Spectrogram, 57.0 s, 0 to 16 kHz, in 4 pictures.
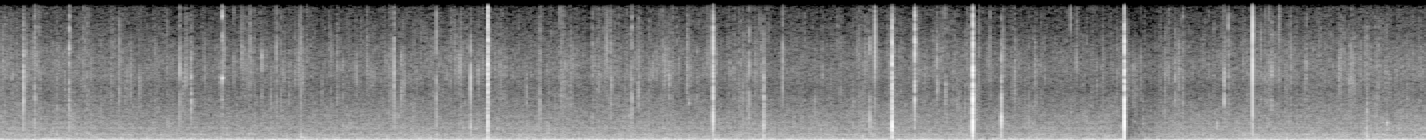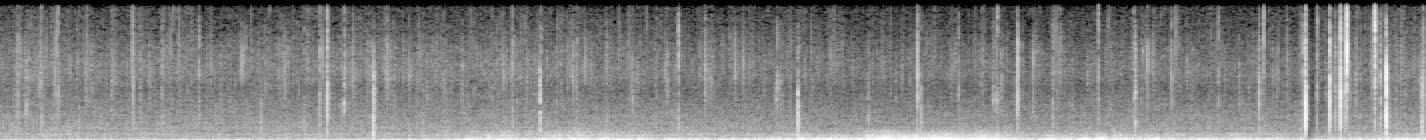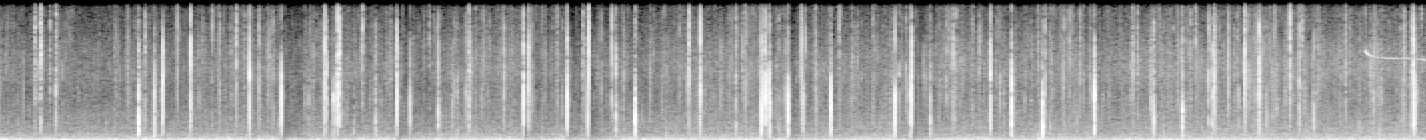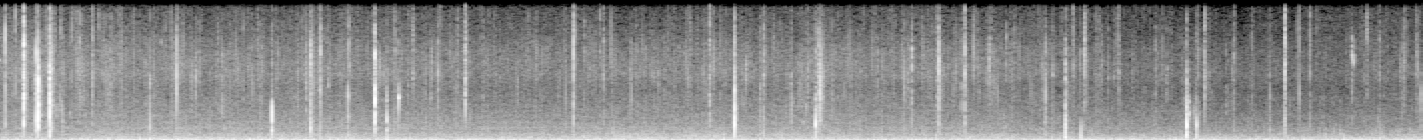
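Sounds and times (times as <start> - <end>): steady rain: 0.0 - 57.0
crackling wood fire pops: 0.2 - 7.8, 8.6 - 10.4, 11.2 - 57.0
low rumble of thunder: 18.2 - 46.0.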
